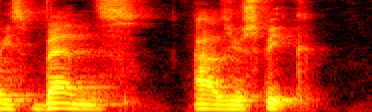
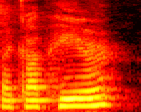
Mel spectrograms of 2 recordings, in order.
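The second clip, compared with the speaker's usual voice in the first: higher and softer, thin; 7 semitones higher than usual. Shown as a demonstration. Coach shows a big guy's soft voice. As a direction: lift it up and soften it. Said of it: "you have a very soft voice".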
